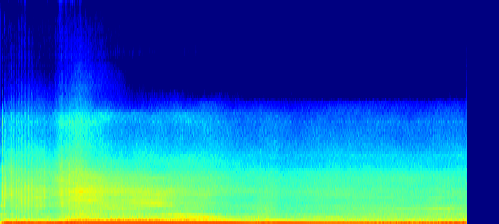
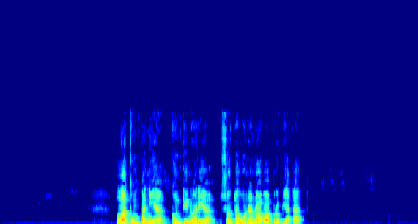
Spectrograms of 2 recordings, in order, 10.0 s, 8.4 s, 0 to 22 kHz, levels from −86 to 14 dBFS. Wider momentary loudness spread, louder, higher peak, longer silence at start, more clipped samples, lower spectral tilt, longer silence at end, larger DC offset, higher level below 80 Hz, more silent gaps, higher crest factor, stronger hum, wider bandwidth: second, 5 LU vs 9 LU; first, -9 LUFS vs -26 LUFS; first, 0 dBFS vs -6 dBFS; second, 0 s vs 2.35 s; neither; about the same, -7.5 dB/octave vs -7.5 dB/octave; second, 0.65 s vs 2.35 s; neither; first, -20 dBFS vs -64 dBFS; neither; second, 8 dB vs 22 dB; neither; about the same, 10.5 kHz vs 11 kHz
